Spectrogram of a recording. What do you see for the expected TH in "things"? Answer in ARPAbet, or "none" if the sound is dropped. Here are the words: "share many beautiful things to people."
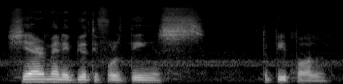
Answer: T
